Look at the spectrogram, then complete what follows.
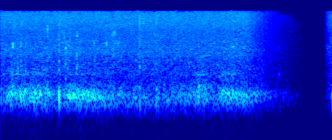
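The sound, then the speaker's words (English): Steady, dense rain hisses without a break for several seconds, then fades to a brief silence before briefly resuming. No voices are heard. “What was it like to practice with rain?”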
